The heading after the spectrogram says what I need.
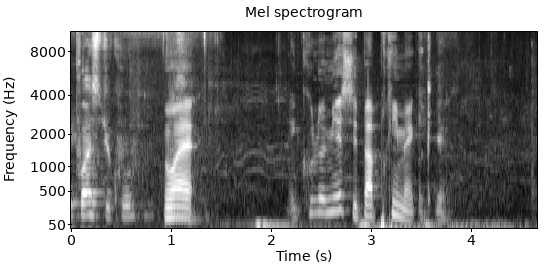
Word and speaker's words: Coulommiers: région de coulomier ah ça s'écrit avec un S ouais je savais mais il y a une dinguerie genre c'est mn c'est coulomnier non il y a pas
